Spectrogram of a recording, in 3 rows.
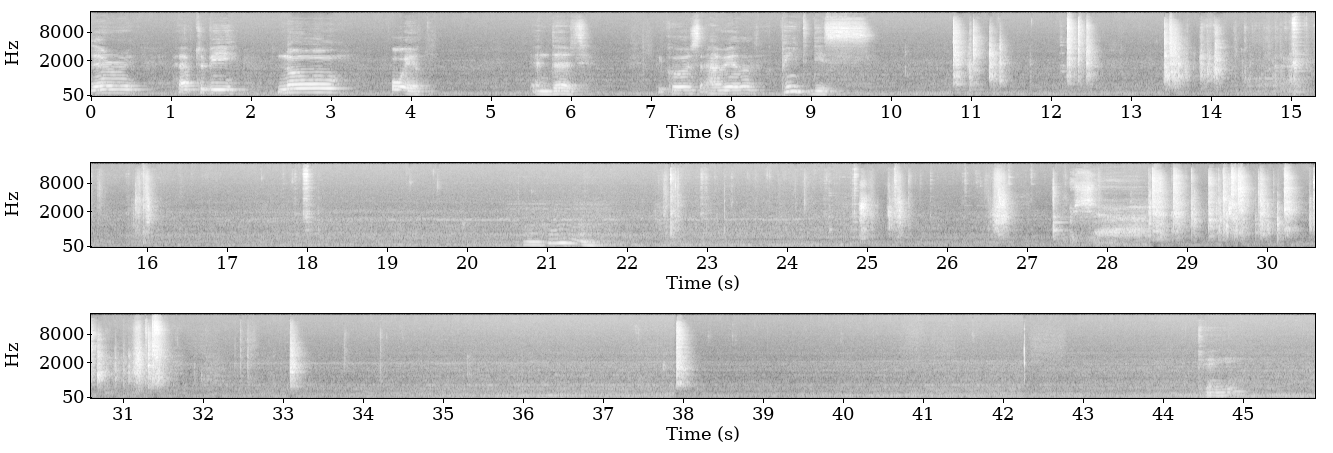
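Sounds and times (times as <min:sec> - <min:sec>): metal parts clinking and clattering: 0:12.1 - 0:12.6, 0:13.4 - 0:16.2, 0:24.4 - 0:27.6, 0:28.5 - 0:31.7.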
